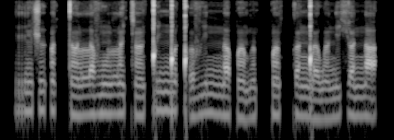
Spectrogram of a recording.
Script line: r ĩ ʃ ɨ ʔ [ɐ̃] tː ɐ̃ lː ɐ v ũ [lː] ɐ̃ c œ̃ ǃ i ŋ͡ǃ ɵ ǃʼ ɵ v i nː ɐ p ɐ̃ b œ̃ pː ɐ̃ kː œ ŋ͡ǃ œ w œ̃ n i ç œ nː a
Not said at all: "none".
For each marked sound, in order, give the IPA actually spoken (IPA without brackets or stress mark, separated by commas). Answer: ɐ̃, lː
